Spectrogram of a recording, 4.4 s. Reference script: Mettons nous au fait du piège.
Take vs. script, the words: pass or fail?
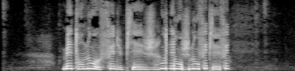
fail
